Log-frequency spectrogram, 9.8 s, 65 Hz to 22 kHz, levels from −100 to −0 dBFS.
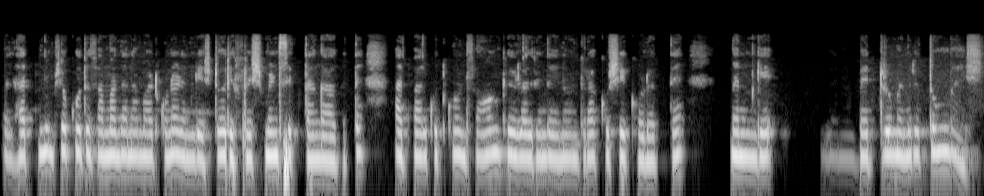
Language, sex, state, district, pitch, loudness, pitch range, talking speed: Kannada, female, Karnataka, Shimoga, 215 Hz, -21 LUFS, 205-220 Hz, 150 wpm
